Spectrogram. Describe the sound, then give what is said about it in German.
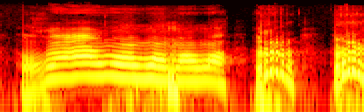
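A person's voice imitates a kitten's rolling growl: one long, drawn-out trilled sound followed by two short, rising-and-falling bursts, fairly loud with no other noise. “Und da macht weird, da macht nicht so miau, miau, der macht so rrr”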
